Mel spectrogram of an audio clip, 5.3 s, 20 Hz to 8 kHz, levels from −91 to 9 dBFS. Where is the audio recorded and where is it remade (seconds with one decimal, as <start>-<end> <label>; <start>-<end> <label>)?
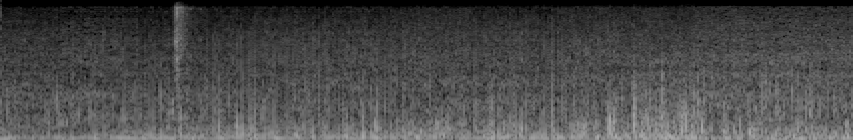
0.0-0.4 recorded; 0.4-2.5 remade; 2.5-2.9 recorded; 2.9-3.5 remade; 3.5-5.3 recorded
